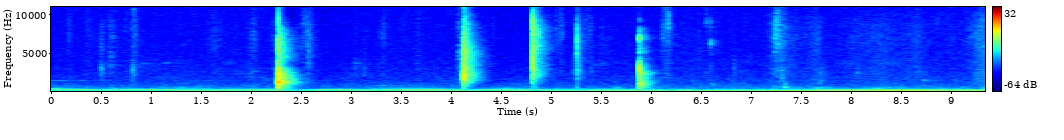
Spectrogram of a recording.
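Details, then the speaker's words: About four sharp, loud pops from deliberately cracked finger joints over a steady hum; knuckle cracking. "i know you guys could hear that now my other side i know you guys can hear that too because that is loud"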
